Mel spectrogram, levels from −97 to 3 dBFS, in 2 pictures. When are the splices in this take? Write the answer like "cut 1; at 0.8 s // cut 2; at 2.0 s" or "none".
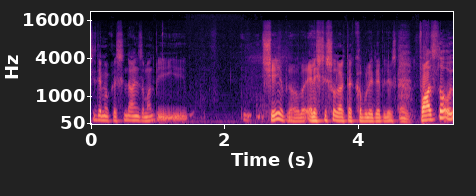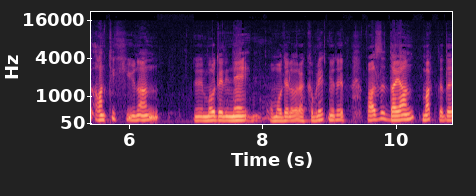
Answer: none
